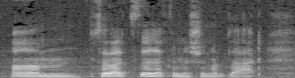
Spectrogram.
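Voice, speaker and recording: A man speaks over noticeable background noise. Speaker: vlogger. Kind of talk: casual vlog. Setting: alone at home on camera. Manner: halting.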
